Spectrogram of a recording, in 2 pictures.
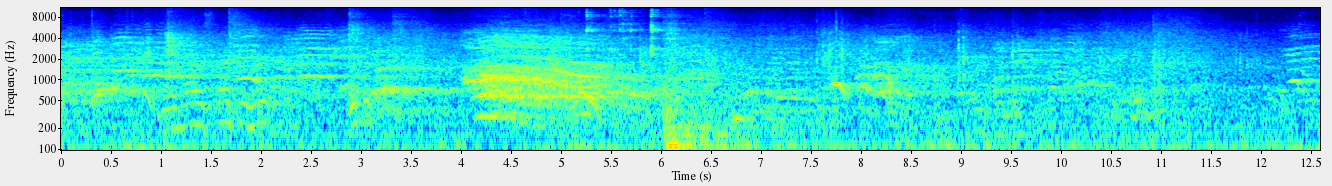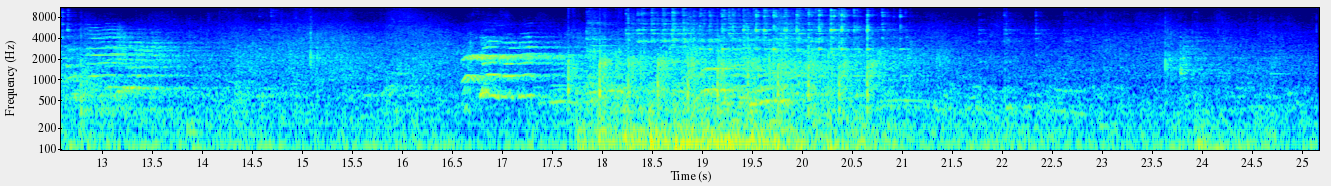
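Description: Spectators chatter and cheer close by in an echoing rink.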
